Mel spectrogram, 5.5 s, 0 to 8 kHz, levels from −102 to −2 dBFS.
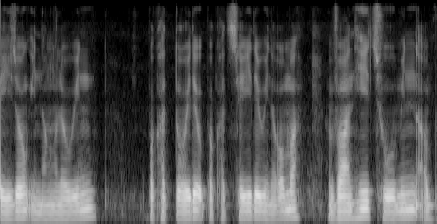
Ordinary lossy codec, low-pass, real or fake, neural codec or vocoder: Opus, 64 kbps; 7.2 kHz; real; none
